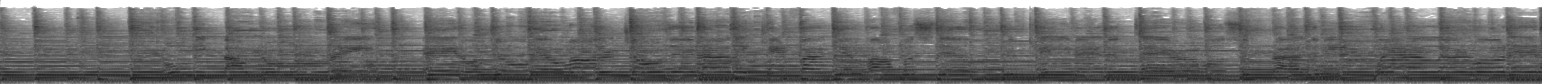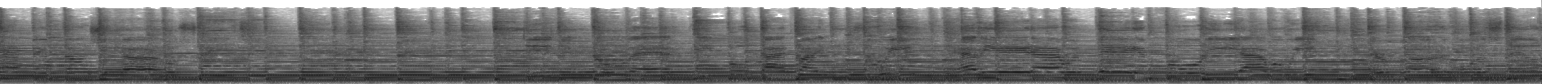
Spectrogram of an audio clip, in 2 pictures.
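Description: Crafter acoustic guitar strummed steadily in a regular folk rhythm, an instrumental stretch with no singing.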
